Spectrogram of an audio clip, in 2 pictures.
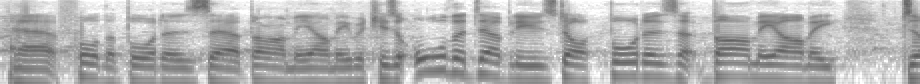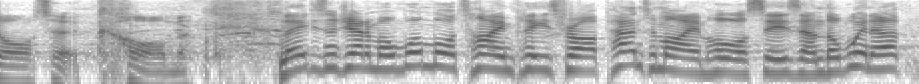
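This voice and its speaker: Calling a race live, this racecourse announcer speaks in short, frequently paused phrases, his high voice full of expression.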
